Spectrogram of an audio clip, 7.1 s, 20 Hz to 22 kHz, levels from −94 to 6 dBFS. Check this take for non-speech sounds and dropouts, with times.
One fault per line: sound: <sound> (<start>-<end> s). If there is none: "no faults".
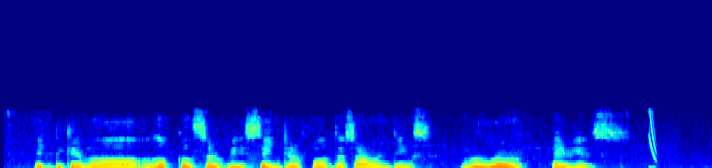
sound: chirp (6.5-6.6 s)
